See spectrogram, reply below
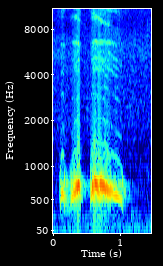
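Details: Short spotted dove coo used to provoke and lure rival males: two low notes, the second swelling, leading into a long even coo that bends downward at the close.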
